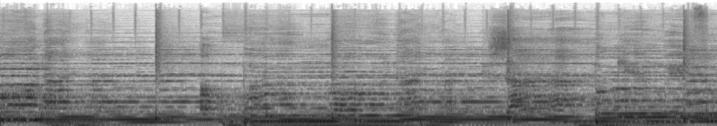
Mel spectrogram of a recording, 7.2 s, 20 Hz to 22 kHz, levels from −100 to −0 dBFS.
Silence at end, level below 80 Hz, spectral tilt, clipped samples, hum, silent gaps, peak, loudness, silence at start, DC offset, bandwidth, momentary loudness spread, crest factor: 0 s; -30 dBFS; -6 dB/octave; under 0.1%; none; none; -4 dBFS; -18 LUFS; 0 s; under 0.1%; 18 kHz; 4 LU; 14 dB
